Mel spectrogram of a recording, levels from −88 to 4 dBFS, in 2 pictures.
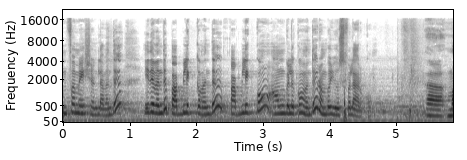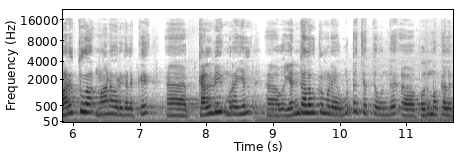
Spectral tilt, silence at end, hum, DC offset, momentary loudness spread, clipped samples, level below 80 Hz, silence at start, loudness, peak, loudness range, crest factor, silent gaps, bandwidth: -6 dB/octave; 0 s; none; under 0.1%; 10 LU; under 0.1%; -36 dBFS; 0 s; -17 LUFS; 0 dBFS; 2 LU; 16 dB; none; 17 kHz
